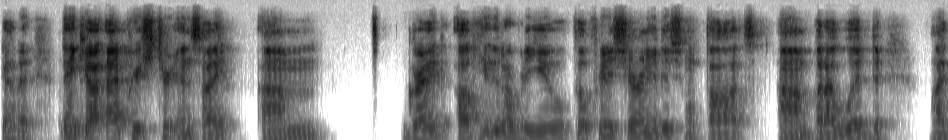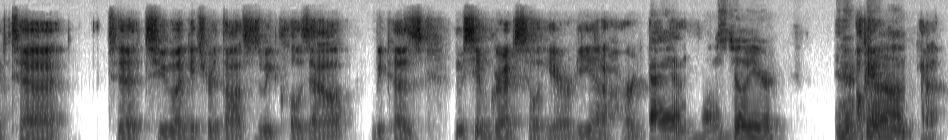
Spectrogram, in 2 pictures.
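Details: Adult male speakers, online panel discussion; Normal conversational speech.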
